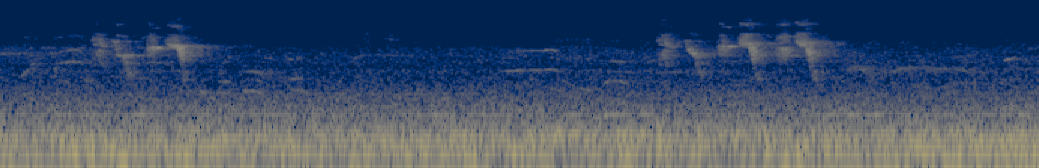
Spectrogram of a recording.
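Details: Two bursts of scratchy, falling chatter from a common myna in Dubai, United Arab Emirates, separated by several quiet seconds, with continuous low traffic rumble throughout.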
